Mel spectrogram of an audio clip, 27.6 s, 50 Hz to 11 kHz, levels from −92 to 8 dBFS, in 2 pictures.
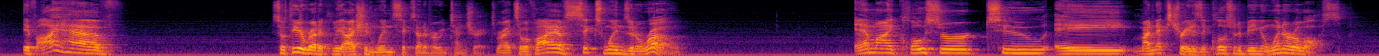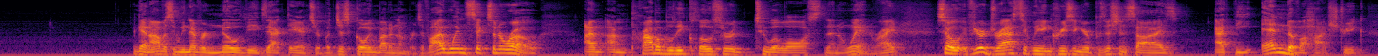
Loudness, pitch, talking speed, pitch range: -19 LUFS, 105 Hz, 195 wpm, 90-150 Hz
